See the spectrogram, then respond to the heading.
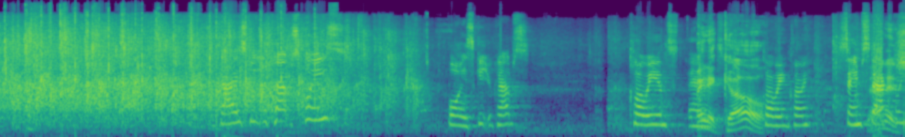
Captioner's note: applause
